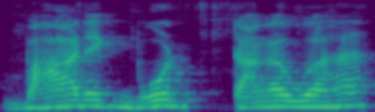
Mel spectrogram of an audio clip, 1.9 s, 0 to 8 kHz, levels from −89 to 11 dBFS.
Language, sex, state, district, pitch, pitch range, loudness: Hindi, male, Bihar, Muzaffarpur, 155 Hz, 140-170 Hz, -21 LUFS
